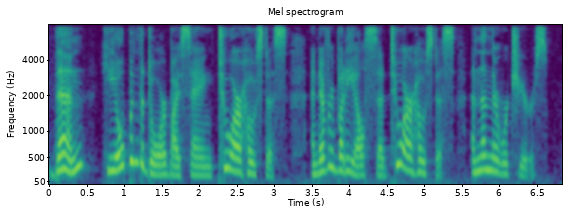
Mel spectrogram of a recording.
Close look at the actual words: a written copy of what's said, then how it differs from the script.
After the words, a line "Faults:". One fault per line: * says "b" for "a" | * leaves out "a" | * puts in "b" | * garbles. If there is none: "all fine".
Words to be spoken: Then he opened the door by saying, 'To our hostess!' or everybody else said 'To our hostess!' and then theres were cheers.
Then he opened the door by saying, 'To our hostess!' and everybody else said 'To our hostess!' and then there were cheers.
Faults:
* says "and" for "or"
* says "there" for "theres"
